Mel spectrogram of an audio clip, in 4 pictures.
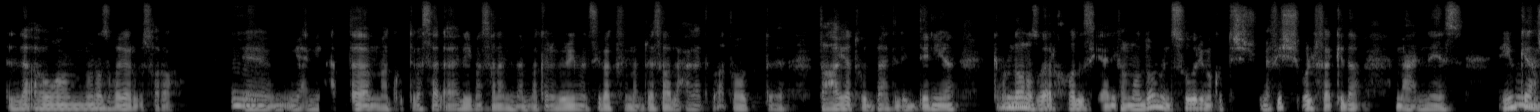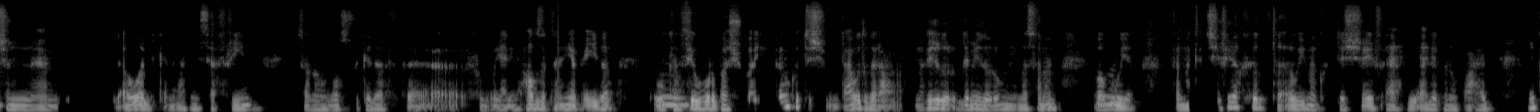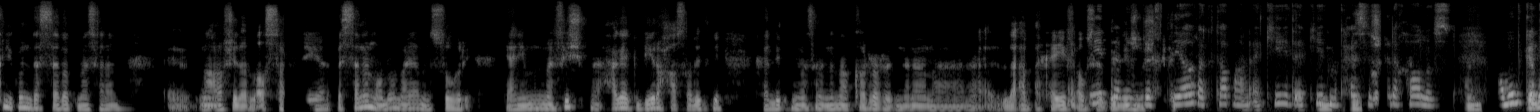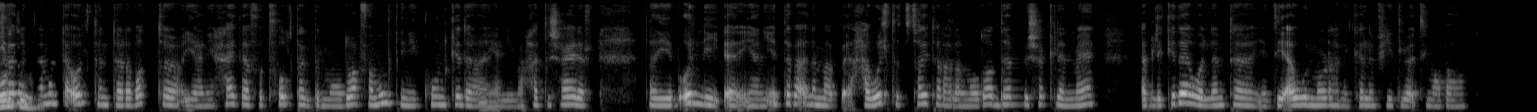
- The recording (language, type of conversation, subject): Arabic, advice, إزاي أتعامل مع التوتر قبل الاحتفالات والمناسبات؟
- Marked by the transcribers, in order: none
